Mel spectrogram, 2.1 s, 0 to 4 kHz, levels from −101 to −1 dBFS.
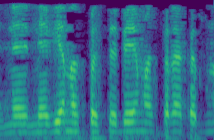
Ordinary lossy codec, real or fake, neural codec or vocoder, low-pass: MP3, 16 kbps; real; none; 3.6 kHz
